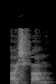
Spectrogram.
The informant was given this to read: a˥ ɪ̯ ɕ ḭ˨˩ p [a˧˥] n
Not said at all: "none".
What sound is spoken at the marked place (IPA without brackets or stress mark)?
a˥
